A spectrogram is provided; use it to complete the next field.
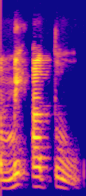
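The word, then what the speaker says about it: مئة: 100 ada angka 100 maka cara bacanya miatu dan ketika diidofahkan kepada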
